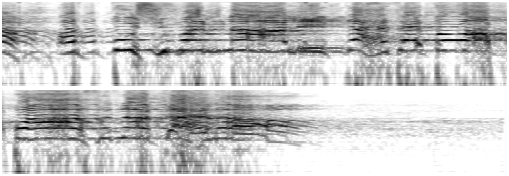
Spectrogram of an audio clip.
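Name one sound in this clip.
A young man recites forcefully through a microphone, echoing in a hall.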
